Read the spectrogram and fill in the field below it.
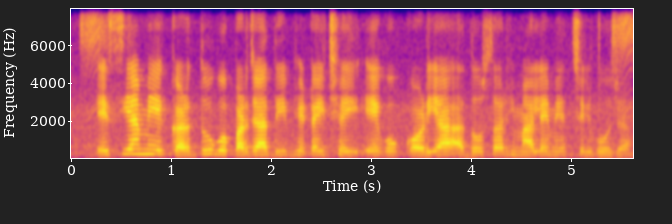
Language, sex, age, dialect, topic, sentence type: Magahi, female, 56-60, Western, agriculture, statement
